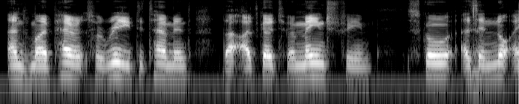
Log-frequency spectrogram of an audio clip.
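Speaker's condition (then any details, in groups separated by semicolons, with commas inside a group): Cerebral palsy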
